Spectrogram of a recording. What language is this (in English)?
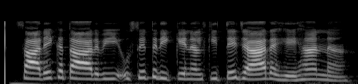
Punjabi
